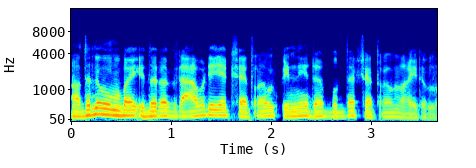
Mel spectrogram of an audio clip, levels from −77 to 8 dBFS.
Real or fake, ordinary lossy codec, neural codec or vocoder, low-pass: fake; none; codec, 16 kHz, 2 kbps, FreqCodec, larger model; 7.2 kHz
